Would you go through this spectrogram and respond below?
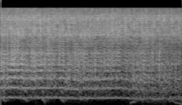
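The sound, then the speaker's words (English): A balloon slowly letting out its air, a continuous breathy hiss with a thin, wavering squeal that dips and rises in pitch several times. Steady and fairly loud throughout, with no voices. “Is there just a noise of a a balloon slowly releasing its air.”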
